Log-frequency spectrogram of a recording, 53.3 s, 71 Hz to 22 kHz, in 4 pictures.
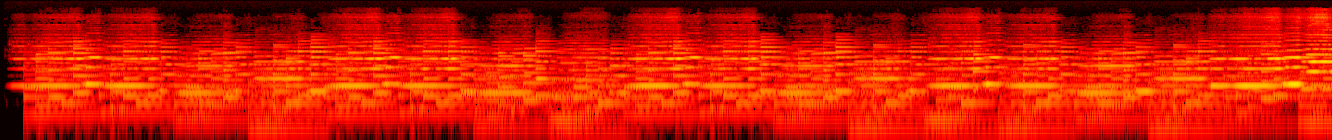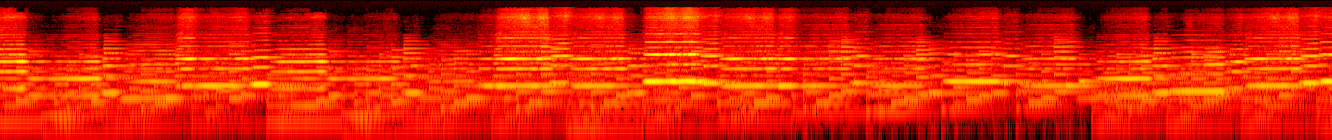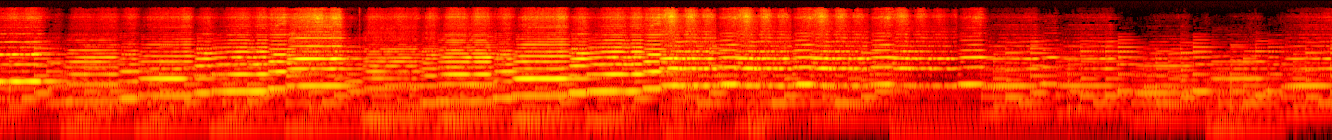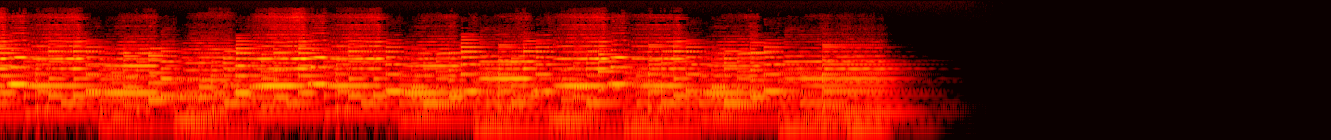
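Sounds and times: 
flute: 0.1 - 48.8.

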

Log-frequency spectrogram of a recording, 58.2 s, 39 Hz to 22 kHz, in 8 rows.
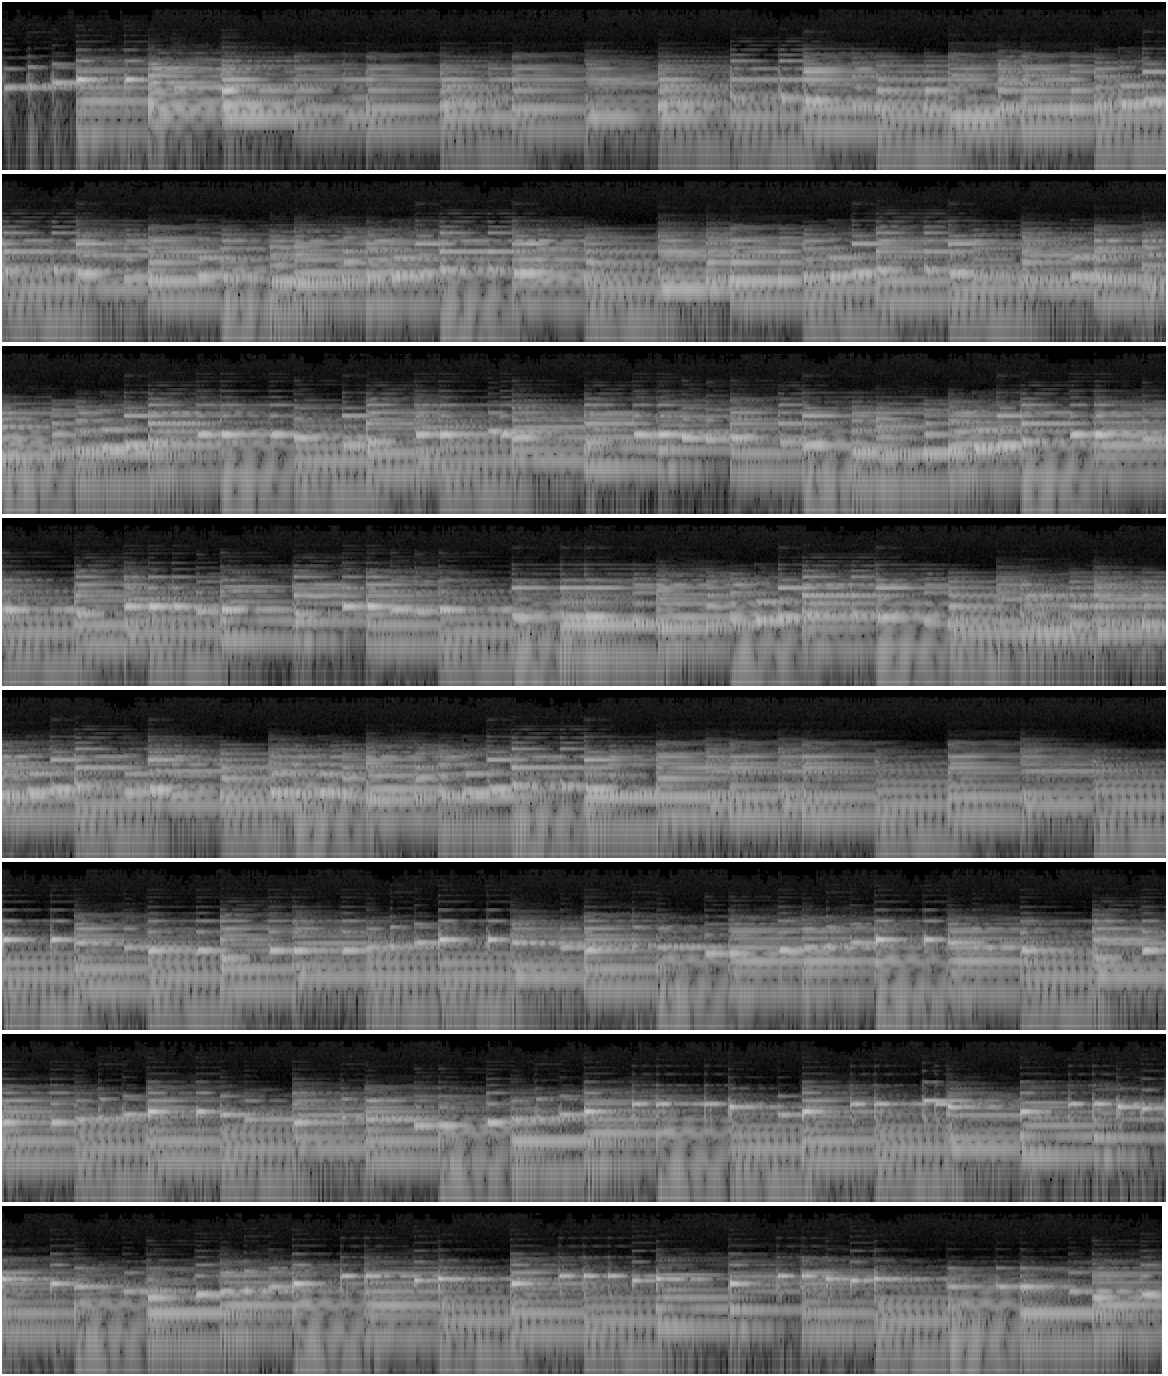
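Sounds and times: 
piano: 0.0 - 58.1.

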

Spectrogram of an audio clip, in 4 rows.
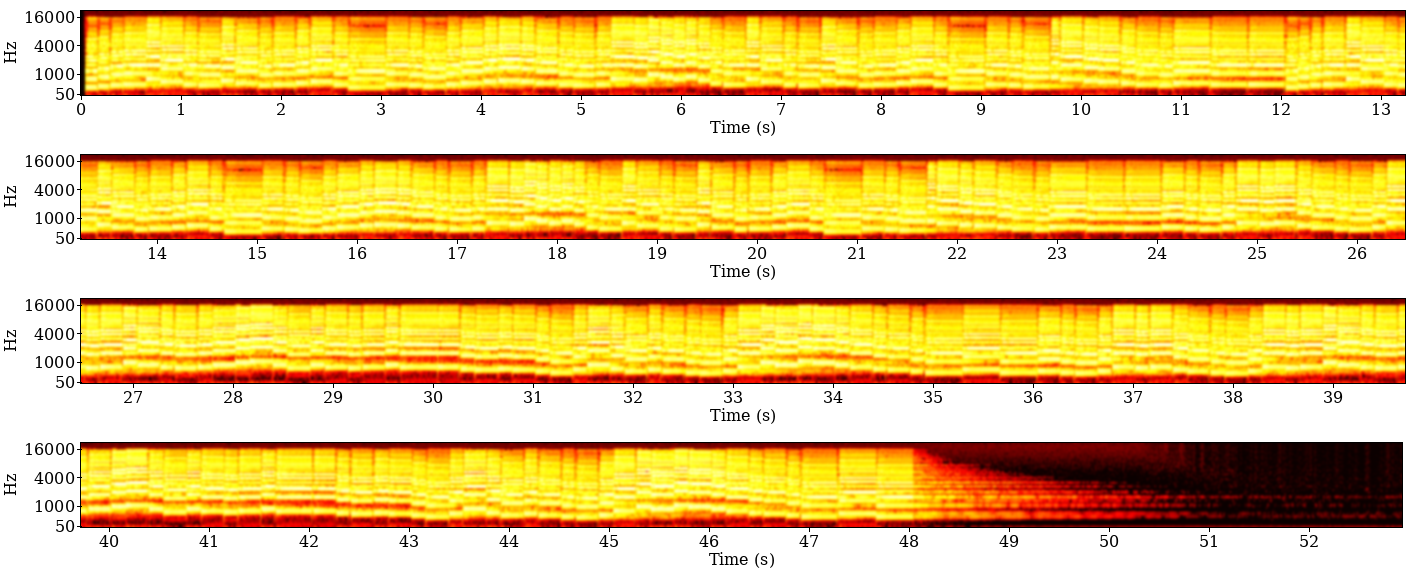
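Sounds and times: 
hornpipe tune on accordion: 0.1 - 49.0.

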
